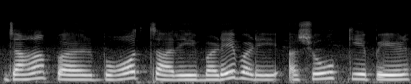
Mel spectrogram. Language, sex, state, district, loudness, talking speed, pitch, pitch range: Hindi, female, Rajasthan, Jaipur, -12 LUFS, 130 wpm, 230 Hz, 215-250 Hz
